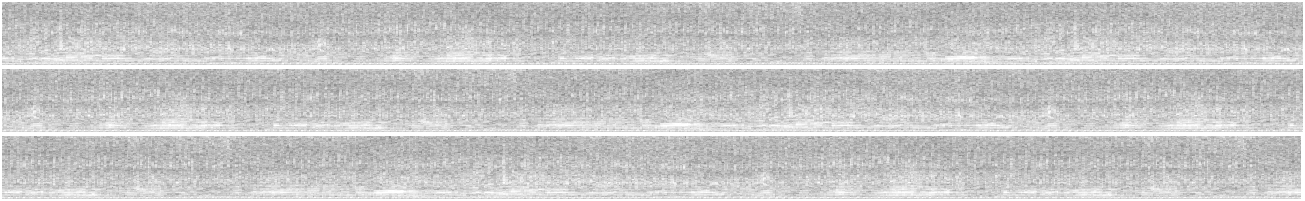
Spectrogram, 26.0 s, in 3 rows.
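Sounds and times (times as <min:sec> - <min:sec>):
plane propeller idling: 0:00.0 - 0:26.0.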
